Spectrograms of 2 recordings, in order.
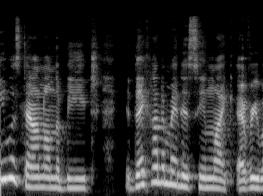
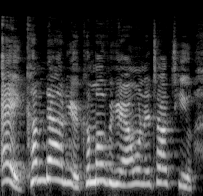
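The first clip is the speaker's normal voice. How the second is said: bossy, high, raised yell, like calling a dog; 7 semitones higher, 3 dB louder than usual. Retelling how Riley called her down like a dog: imitating Riley yelling. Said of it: "he yells at her as if like she's a dog".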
